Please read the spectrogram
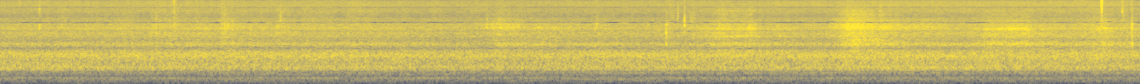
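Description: Steady, even rushing hiss of wind-like film ambience, with no speech.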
